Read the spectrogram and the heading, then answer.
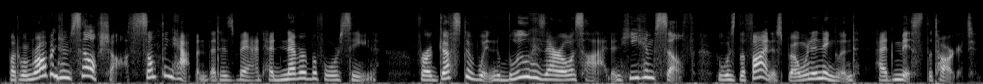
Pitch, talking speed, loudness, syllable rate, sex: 245 Hz, 225 wpm, -19 LUFS, 6.2 syllables/s, female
